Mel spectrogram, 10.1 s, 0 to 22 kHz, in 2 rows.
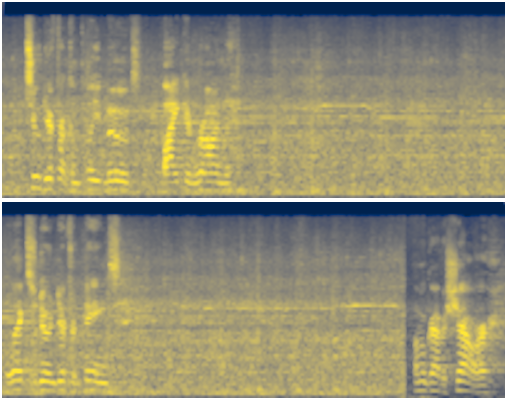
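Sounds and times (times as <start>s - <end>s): running footfalls: 0.0s - 9.1s
treadmill belt rumble: 0.0s - 9.8s.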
